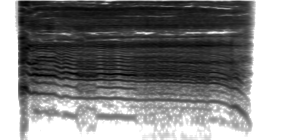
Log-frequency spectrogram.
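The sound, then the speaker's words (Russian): A creature screams in agony after being struck by a wave of red-blue fire. The single loud, drawn-out wail holds steady for about two seconds, then drops slightly in pitch as it cuts off. “Крики мучений огласили округу, давая понять, что удар попал в цель.”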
